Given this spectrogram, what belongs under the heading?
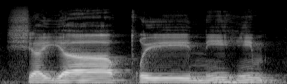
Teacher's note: شَيَاطِينِهِمْ، تو کو خوب موٹا کریں، یا کو ایک الف کی مقدار کے برابر لمبا کریں گے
